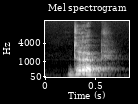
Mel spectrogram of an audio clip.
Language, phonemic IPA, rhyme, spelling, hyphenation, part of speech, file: Dutch, /drʏp/, -ʏp, drup, drup, noun, Nl-drup.ogg
- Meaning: alternative form of drop (“droplet”)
